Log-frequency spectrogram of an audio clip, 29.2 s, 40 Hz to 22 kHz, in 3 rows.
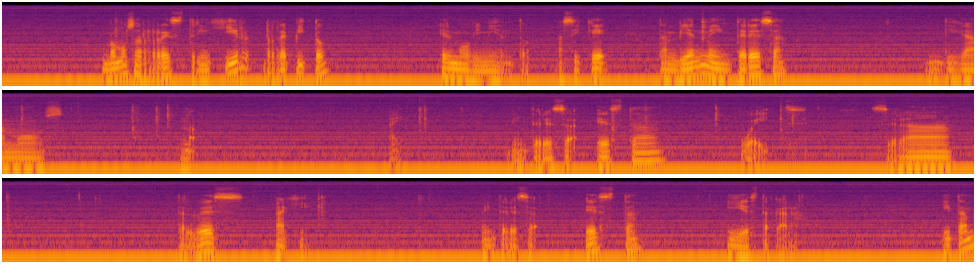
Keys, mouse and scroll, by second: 1.1 Escape, 1.5-2.5 drag, 2.6-3.0 scroll down 1, 3.2-4.4 drag, 4.4-6.5 middle drag, 6.5-7.2 scroll up 1, 7.2 shift+middle click, 8.1-8.7 shift+scroll up 1, 10.4 alt+shift+right click, 11.4 ctrl+alt+shift+z, 13.2 click, 15.3 alt+shift+right click, 16.8 ctrl+z, 18.4 alt+right click, 18.9 alt+right click, 19.7 alt+scroll up 2, 20.4-20.7 scroll down 2, 21.9 click, 23.6 alt+shift+right click, 24.8 alt+shift+right click, 26.4 alt+shift+right click, 27.8-28.2 alt+shift+scroll down 3, 28.5 click.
